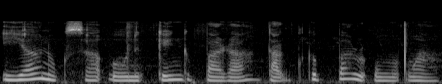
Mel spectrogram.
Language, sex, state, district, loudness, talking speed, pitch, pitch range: Garo, female, Meghalaya, North Garo Hills, -26 LUFS, 80 wpm, 190 Hz, 175-220 Hz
